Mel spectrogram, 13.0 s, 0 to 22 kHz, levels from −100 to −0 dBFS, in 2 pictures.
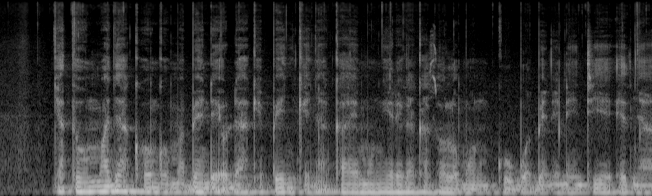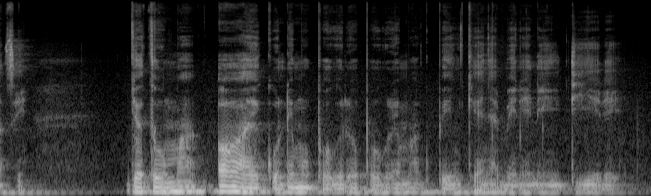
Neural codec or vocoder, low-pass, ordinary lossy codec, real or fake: vocoder, 44.1 kHz, 128 mel bands every 512 samples, BigVGAN v2; none; none; fake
